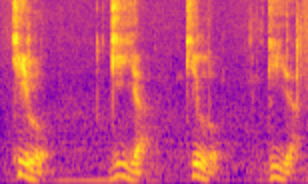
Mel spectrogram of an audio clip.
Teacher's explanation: seguidas de da vogal I por exemplo em kilo e guia a propriedade de ser anterior da vogal i é compartilhada pela consoante precedente k e g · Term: palatalização de consoantes velares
